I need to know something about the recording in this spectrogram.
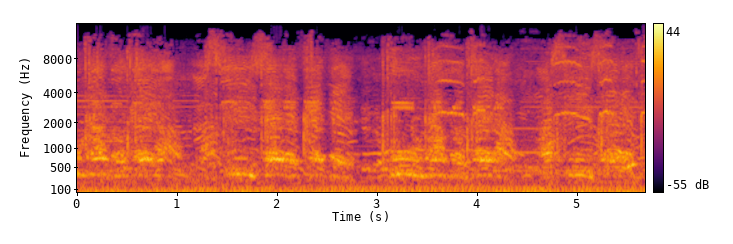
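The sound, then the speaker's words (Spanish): A large crowd at a sit-in protest near the border in Ceuta, with flags of Ceuta and Spain, shouts and chants together, a loud, dense wall of voices sustained throughout with overlapping yells rising and falling. “Esto después de una nueva protesta sentada cerca de la frontera con banderas de Ceuta y de España.”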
